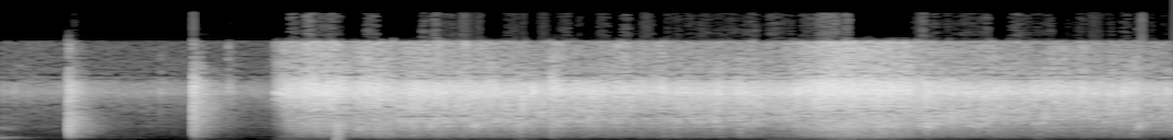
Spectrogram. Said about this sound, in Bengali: গ্যাসের ফ্লেমটাকে একদম কমিয়ে ফোড়নটাকে একটু ক্র্যাক করিয়ে নিচ্ছি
